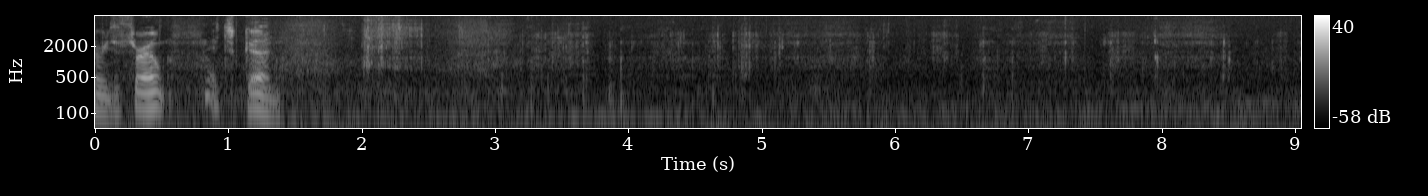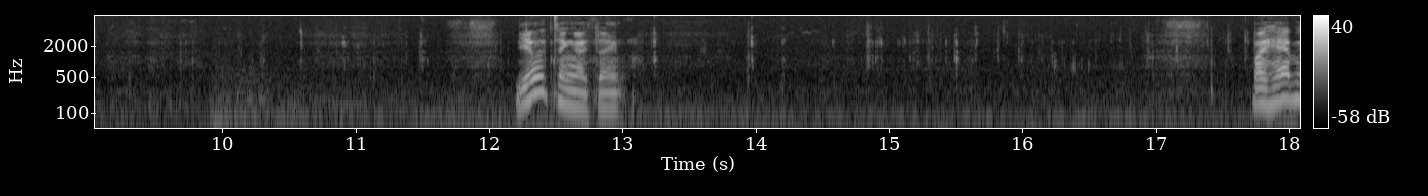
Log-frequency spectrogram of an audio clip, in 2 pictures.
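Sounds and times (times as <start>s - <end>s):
faint crunching chewing: 0.4s - 18.0s
bite into crunchy sandwich: 2.0s - 11.1s.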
